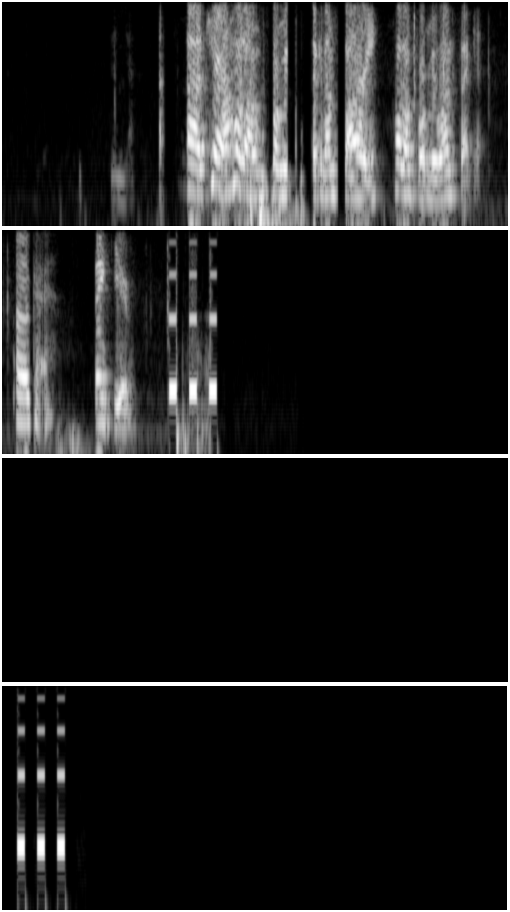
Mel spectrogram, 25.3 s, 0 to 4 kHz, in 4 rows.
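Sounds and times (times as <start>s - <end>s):
speech: 1.4s - 8.0s
telephone dialing beeps: 8.4s - 9.0s, 19.2s - 19.8s.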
